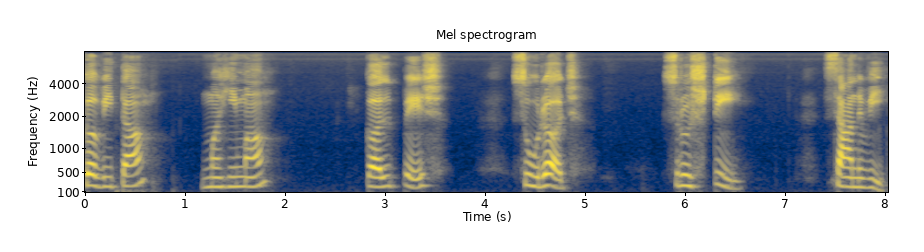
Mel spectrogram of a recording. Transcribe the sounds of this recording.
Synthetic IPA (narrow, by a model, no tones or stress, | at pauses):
kəʋit̪a | məɦima | kəlpeɕ | suɾəd͡z | sɾuʂʈi | sanʋi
